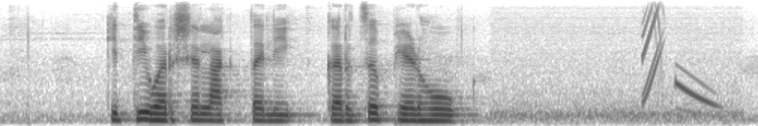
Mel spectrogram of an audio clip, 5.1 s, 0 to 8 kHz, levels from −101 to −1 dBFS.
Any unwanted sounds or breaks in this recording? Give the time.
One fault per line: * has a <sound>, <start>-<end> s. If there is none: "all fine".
* has a chirp, 4.3-4.8 s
